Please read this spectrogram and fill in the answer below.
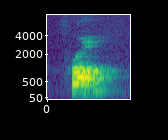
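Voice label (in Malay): "frok", Malay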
